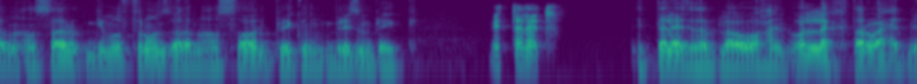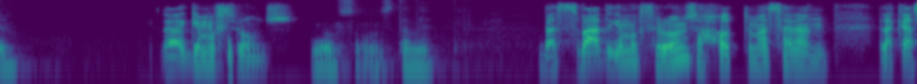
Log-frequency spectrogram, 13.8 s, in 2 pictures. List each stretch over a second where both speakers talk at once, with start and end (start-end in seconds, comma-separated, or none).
none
